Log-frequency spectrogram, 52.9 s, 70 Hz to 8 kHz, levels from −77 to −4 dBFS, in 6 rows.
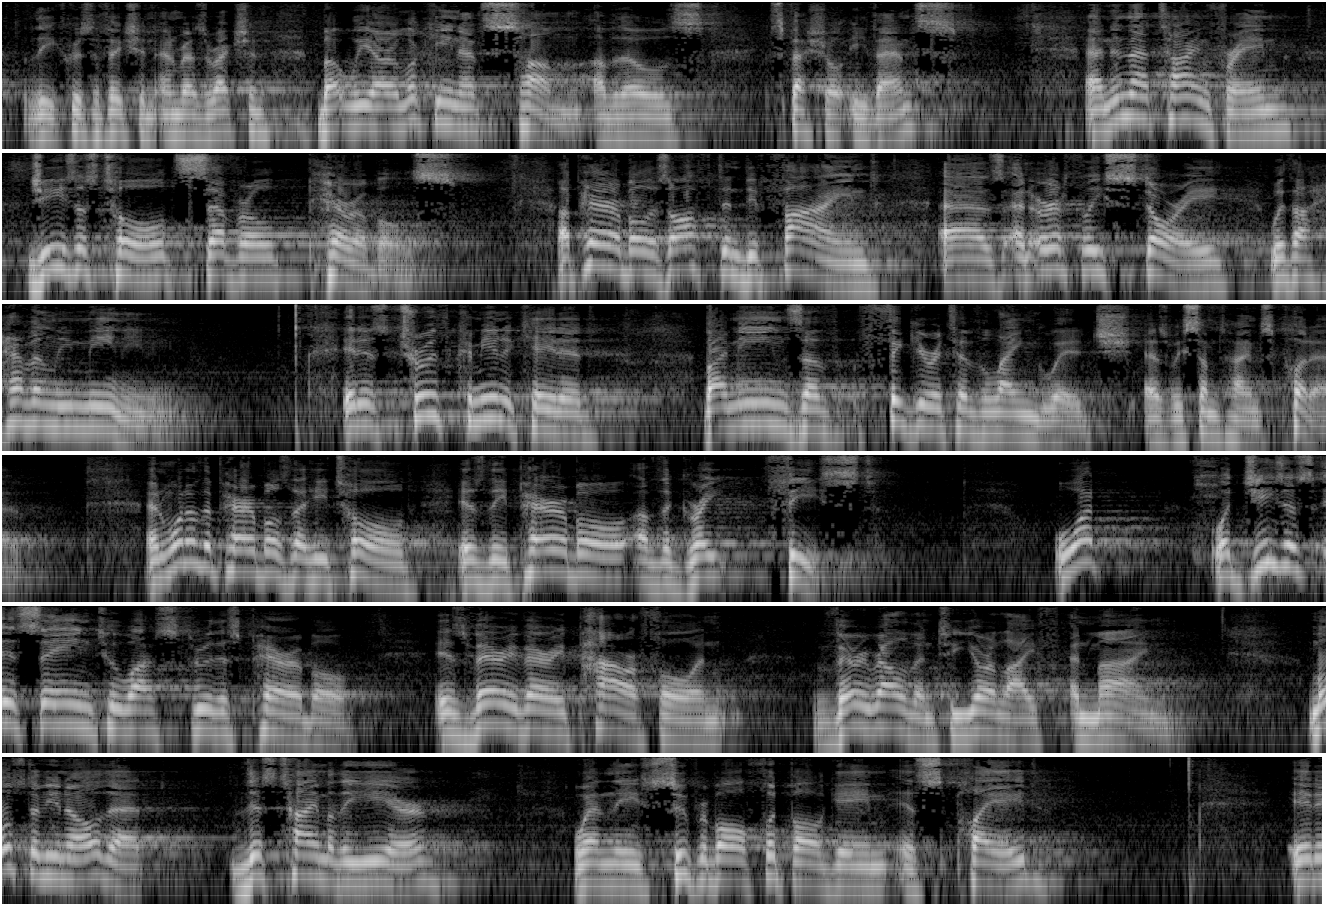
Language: English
